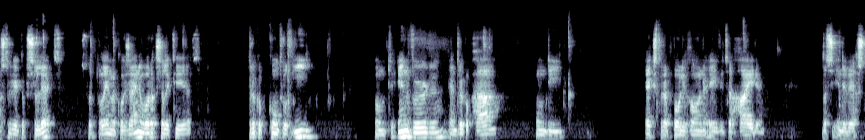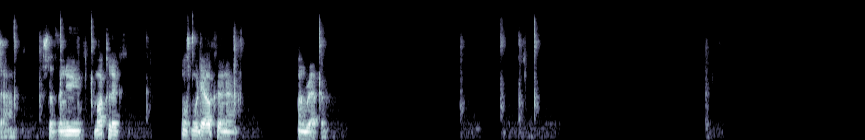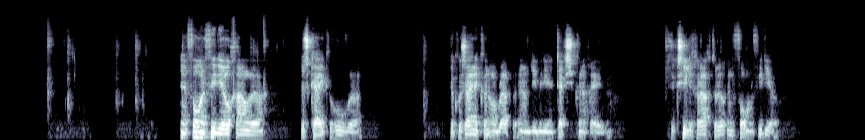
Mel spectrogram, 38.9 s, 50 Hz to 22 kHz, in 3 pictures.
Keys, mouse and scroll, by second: 1.4 z, 1.7-2.7 middle drag, 2.7 z, 4.3 ctrl+i, 7.3 h, 8.6-10.7 middle drag, 15.8 click, 16.5 KP_Decimal, 30.0-31.2 middle drag.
